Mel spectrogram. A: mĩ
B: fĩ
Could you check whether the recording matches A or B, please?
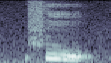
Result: B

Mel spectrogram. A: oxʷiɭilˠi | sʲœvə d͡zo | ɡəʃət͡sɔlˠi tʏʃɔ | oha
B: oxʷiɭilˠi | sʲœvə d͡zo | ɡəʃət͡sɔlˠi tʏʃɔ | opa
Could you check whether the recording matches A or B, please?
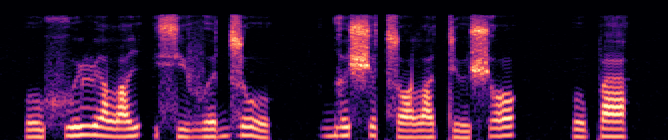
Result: B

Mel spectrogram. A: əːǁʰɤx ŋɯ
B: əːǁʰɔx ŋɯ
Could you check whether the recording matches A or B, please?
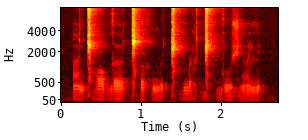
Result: A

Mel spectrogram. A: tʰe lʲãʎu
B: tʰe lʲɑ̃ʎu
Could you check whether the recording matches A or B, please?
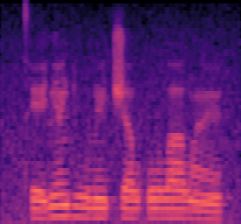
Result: A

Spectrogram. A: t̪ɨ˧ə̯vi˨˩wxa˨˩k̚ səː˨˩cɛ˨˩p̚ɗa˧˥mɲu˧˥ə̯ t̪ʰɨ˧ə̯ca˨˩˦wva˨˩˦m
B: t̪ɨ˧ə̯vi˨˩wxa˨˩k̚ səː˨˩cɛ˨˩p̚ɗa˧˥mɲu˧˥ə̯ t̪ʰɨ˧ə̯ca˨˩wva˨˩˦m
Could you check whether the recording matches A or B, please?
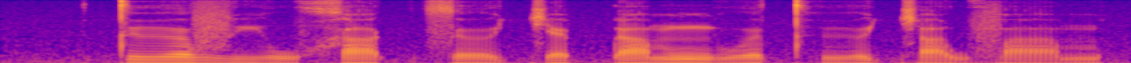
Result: B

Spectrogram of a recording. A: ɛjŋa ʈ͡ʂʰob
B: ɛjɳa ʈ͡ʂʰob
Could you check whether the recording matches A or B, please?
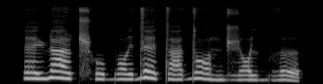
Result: B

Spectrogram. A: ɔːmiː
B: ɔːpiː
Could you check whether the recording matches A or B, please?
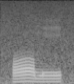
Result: A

